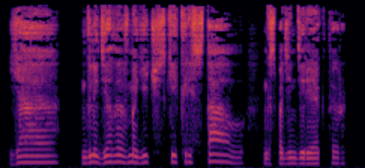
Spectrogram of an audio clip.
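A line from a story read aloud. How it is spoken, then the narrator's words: Mystical otherworldly voice. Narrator (Russian): ответила Трелони мистическим потусторонним голосом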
